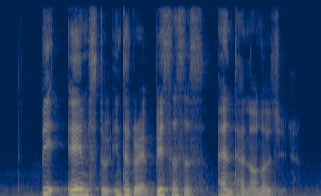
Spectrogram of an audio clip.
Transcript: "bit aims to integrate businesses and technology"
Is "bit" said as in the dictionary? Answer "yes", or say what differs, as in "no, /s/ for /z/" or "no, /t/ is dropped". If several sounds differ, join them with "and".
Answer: no, /t/ is dropped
